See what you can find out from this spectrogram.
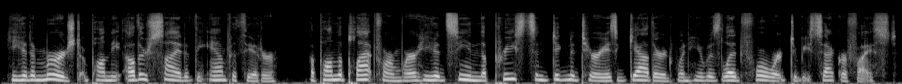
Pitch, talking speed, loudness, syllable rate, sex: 190 Hz, 200 wpm, -19 LUFS, 5.8 syllables/s, female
